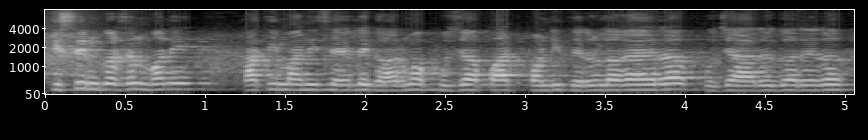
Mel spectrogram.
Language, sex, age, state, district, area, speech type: Nepali, male, 30-45, West Bengal, Darjeeling, rural, spontaneous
